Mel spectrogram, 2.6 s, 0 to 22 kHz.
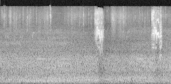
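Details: Two brief, high sparrow chirps nearly a second apart at a Tenmangu shrine, 23 December 2021, over a broad low rumble of background noise.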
